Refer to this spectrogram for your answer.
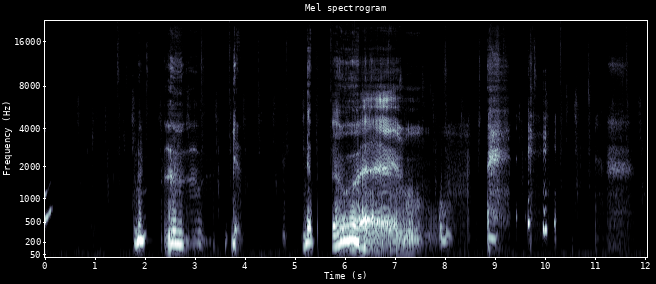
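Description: burping

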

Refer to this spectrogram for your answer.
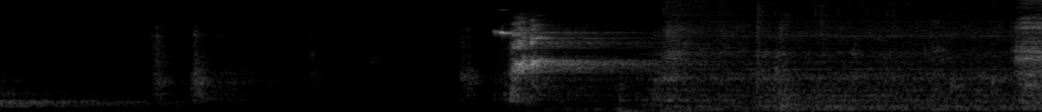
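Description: shower water running

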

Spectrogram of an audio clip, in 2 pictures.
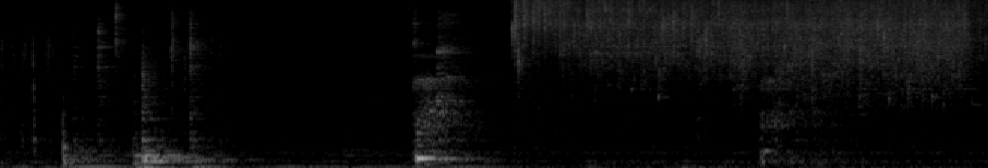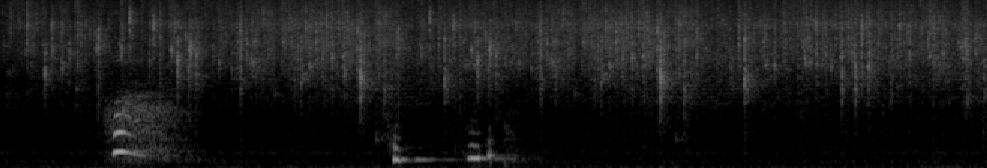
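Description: shower water running

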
